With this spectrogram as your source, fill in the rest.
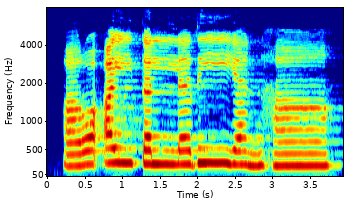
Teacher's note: ان الی ربک الرجعی، ارأیت الذی ینہی، حمزہ کو بغیر کھینچے اور را کو پر پڑھیں گے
